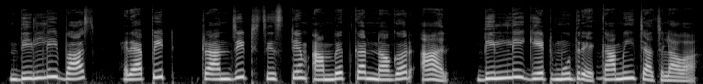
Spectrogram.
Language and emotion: Santali, neutral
